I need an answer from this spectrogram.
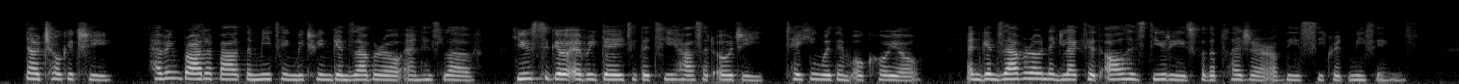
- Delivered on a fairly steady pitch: Yes, narrow, 2.3 semitones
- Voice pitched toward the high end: Yes, high, 220 Hz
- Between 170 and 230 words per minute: Yes, average, 175 wpm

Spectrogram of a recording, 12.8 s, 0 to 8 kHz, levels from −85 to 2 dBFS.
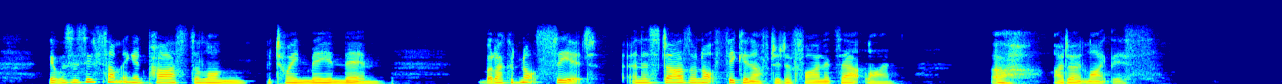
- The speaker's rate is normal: Yes, average, 160 wpm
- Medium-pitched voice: Yes, medium, 170 Hz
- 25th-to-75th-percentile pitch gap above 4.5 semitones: No, average, 3.2 semitones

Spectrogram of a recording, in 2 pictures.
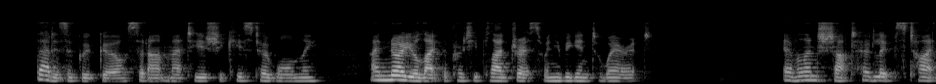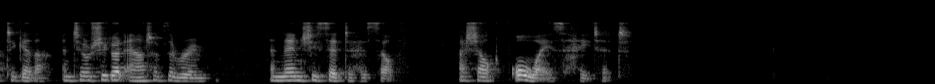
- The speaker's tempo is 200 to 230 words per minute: No, average, 165 wpm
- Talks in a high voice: No, medium, 165 Hz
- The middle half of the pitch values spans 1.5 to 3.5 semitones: Yes, average, 3.0 semitones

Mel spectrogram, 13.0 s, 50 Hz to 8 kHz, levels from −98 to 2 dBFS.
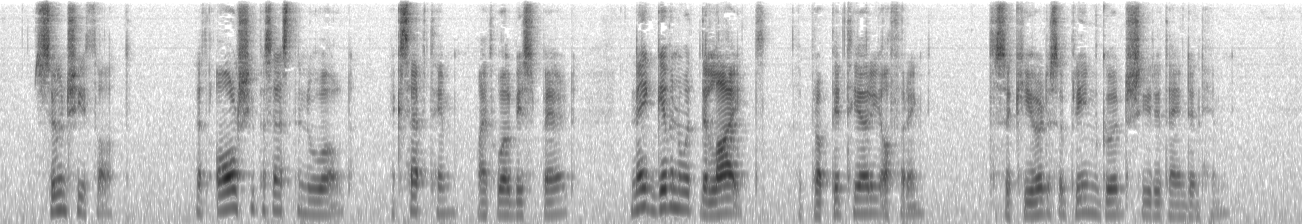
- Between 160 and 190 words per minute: No, average, 145 wpm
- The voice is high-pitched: No, medium, 140 Hz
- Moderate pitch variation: Yes, average, 4.0 semitones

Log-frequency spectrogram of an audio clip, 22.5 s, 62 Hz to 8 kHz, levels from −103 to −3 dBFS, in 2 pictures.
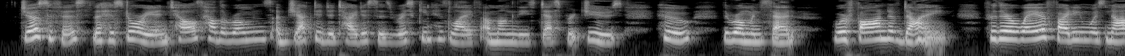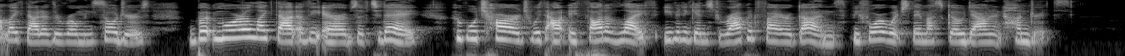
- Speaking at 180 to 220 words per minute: Yes, average, 185 wpm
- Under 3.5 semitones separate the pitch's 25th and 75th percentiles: Yes, average, 3.1 semitones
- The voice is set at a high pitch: Yes, high, 235 Hz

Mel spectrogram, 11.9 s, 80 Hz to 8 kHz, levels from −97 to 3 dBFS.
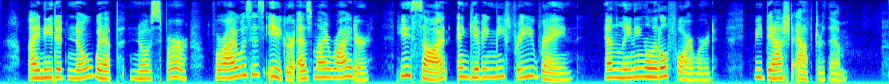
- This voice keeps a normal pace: Yes, average, 160 wpm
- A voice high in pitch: Yes, high, 245 Hz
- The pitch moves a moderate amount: Yes, average, 3.2 semitones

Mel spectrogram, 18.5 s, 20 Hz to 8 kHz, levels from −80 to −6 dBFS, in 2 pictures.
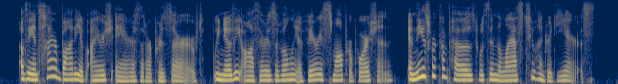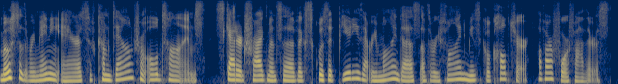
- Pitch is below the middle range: No, medium, 175 Hz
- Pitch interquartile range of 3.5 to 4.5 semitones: Yes, average, 3.8 semitones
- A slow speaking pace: No, average, 185 wpm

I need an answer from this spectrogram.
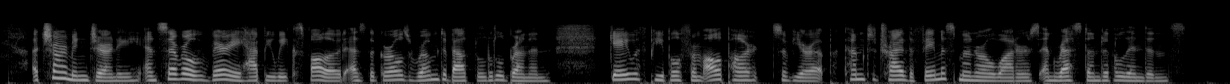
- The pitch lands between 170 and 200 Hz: Yes, medium, 185 Hz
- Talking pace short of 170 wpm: No, average, 180 wpm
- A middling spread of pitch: Yes, average, 3.3 semitones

